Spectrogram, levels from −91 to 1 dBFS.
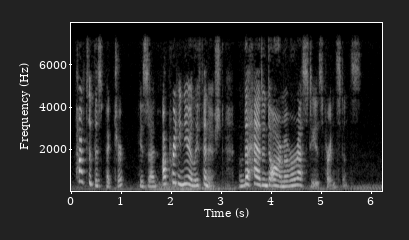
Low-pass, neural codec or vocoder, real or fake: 7.2 kHz; none; real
